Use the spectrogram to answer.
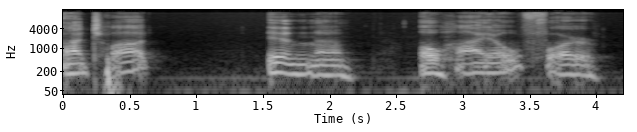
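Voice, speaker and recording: Very slow speech comes from a woman with a Midwestern American accent. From US Midwest (Southern Illinois). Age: 90s. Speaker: retired teacher. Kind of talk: oral history interview. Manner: halting, many fillers.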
